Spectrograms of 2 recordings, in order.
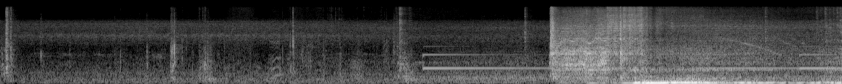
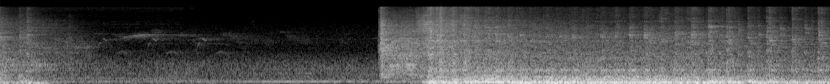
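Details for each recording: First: Ford 302 V8 after an engine swap, restarted after its rough-running fault was sorted out: quick crank, then it catches and settles into a deep, steady, healthy rumble. Normal start and idle. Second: 1994 Ford F-150 after swap to rebuilt 302 V8 with new injectors, first start: quiet, then catches and runs rough and lumpy, stumbling about four beats a second; misfire from plug wires in wrong firing order.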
